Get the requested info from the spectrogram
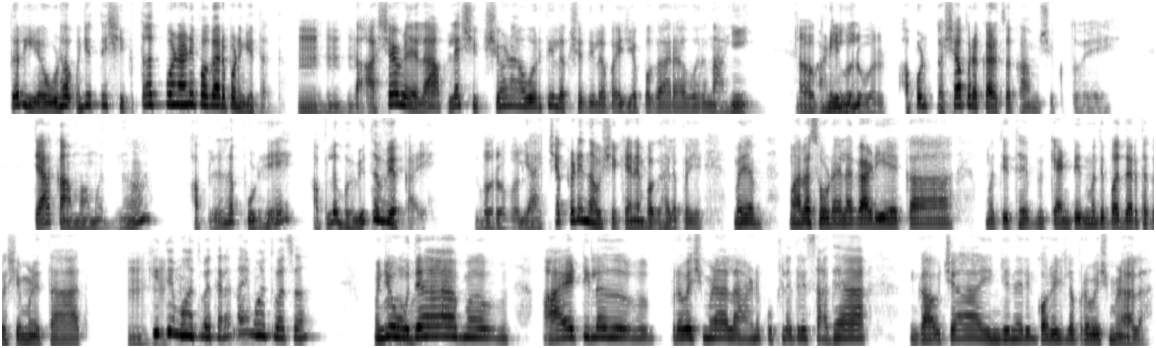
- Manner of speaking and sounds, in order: tapping
- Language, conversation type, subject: Marathi, podcast, नवशिक्याने सुरुवात करताना कोणत्या गोष्टींपासून सुरूवात करावी, असं तुम्ही सुचवाल?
